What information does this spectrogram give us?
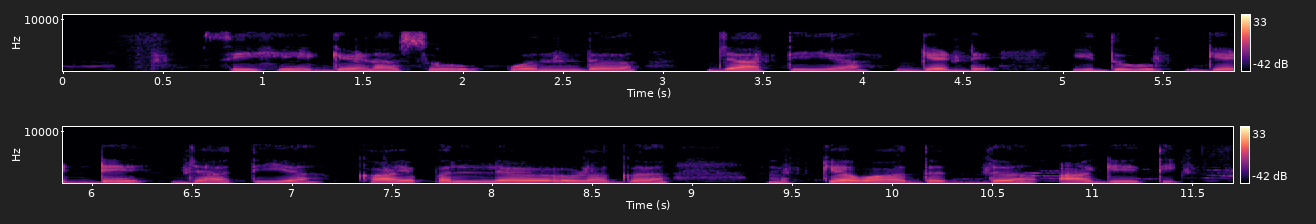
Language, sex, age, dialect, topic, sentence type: Kannada, female, 31-35, Dharwad Kannada, agriculture, statement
